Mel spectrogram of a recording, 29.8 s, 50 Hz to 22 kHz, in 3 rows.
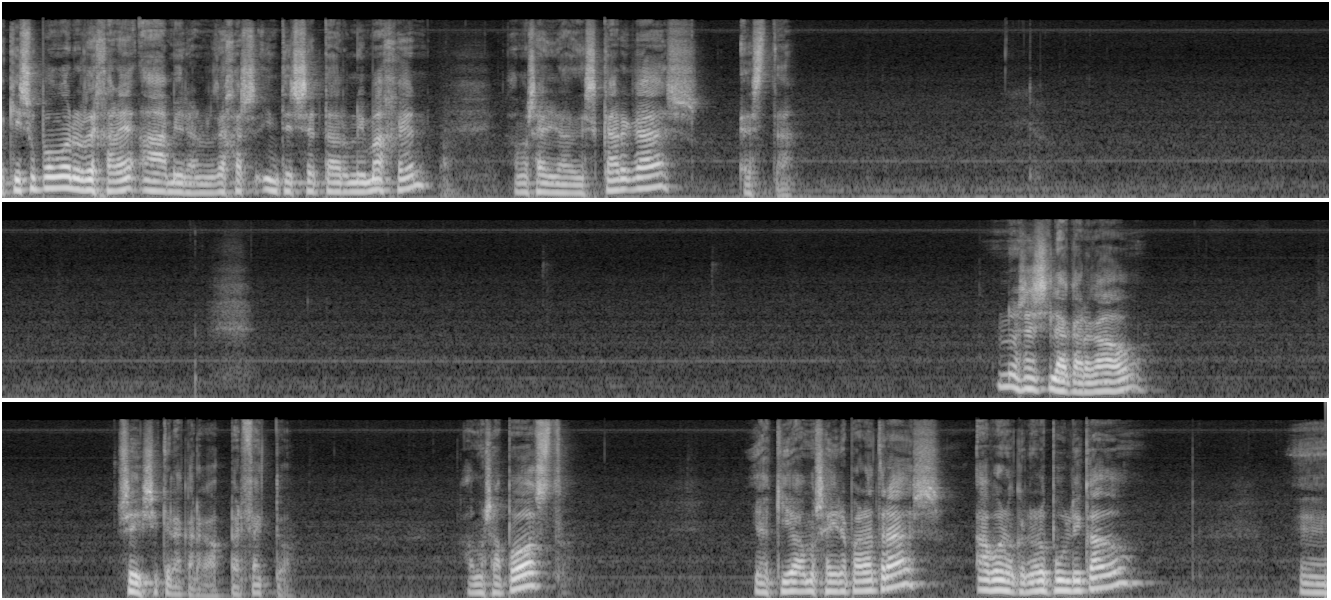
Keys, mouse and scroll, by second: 1.7 typing, 4.0 click, 4.5 typing, 5.2 click, 6.5 click, 7.5 typing, 11.5 typing, 14.1-14.6 scroll up 1, 15.2-15.8 scroll down 2, 17.3-18.4 scroll up 2, 19.9-20.7 scroll down 2, 20.7-21.1 scroll up 2, 22.2 click, 23.5 click, 25.0 click, 25.9 click, 27.7 click, 28.6-29.1 scroll up 2.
